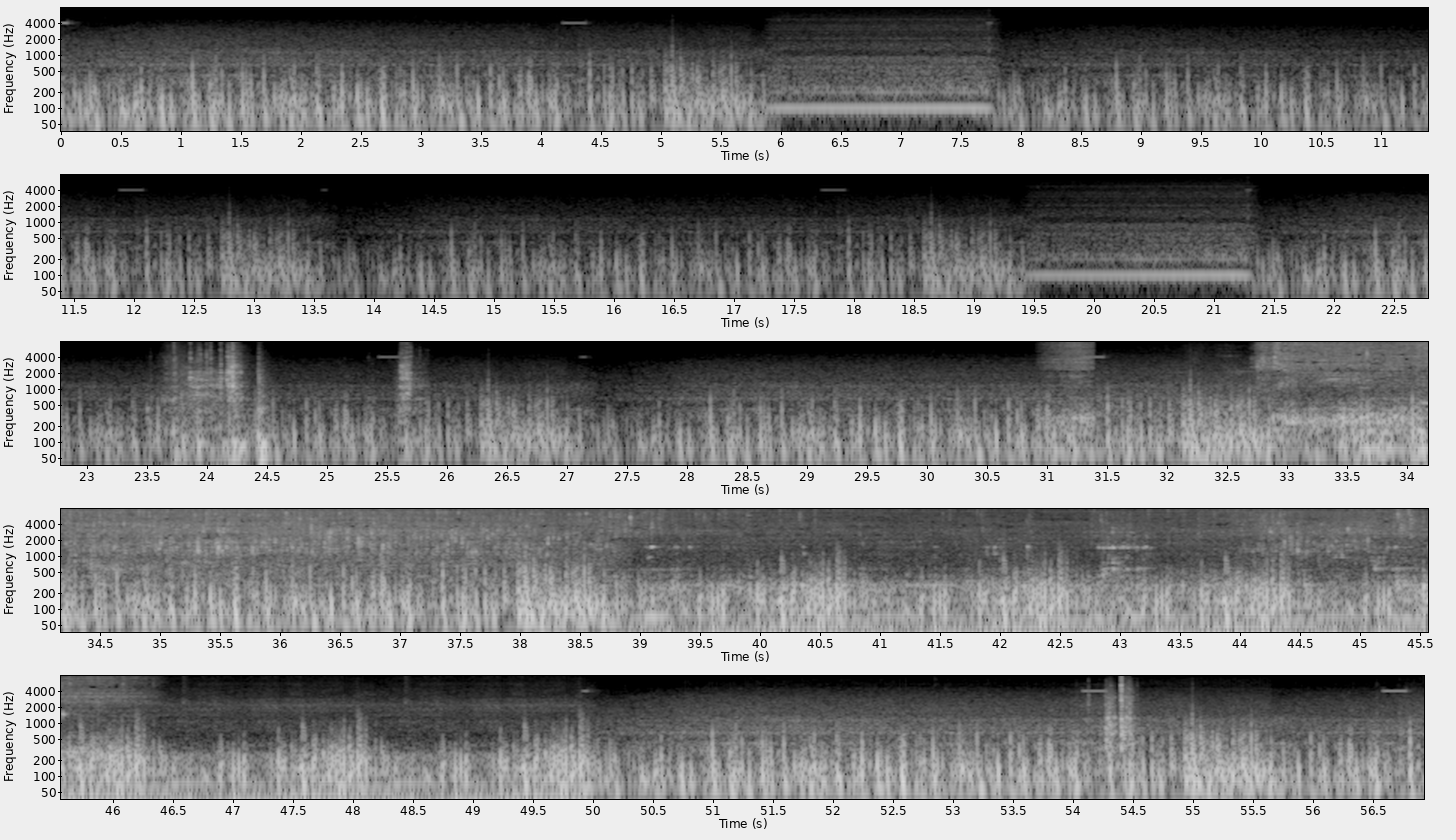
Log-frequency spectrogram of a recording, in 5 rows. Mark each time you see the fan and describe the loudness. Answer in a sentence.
You can hear the fan from 0.0 to 56.8 s, getting quieter then louder.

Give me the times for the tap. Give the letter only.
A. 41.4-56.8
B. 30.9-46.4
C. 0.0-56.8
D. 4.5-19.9
B.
